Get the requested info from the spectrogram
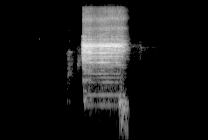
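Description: Workout interval timer buzzer sounding once, about one and a half seconds in: a steady buzzing tone for about a second that cuts off abruptly. It signals the end of the counted-down interval and the start of the next.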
